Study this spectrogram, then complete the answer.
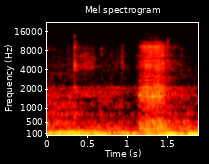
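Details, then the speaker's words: Semi-truck manual transmission shifted out of first by forcing the lever over to fourth instead of letting the spring center it: steady diesel drone, then a harsh metallic grind of about a third of a second as the gears clash. "And then that's what you're gonna get right there, is that grind."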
